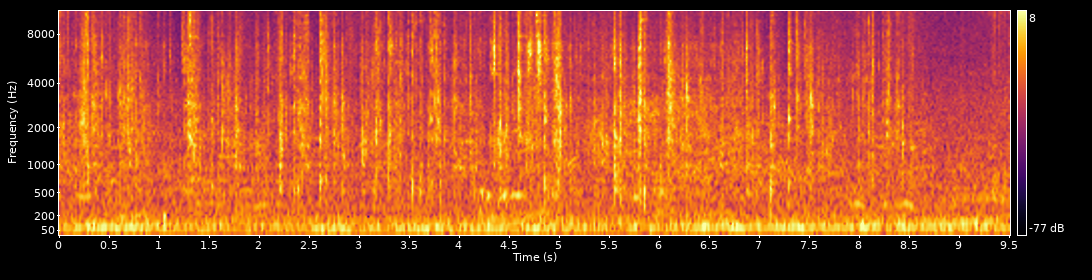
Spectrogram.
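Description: A metal spoon clinks and scrapes in a steel bowl while mixing food.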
